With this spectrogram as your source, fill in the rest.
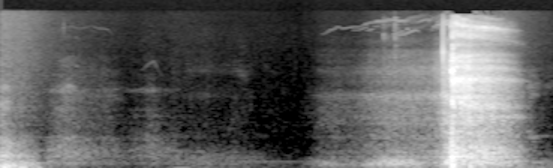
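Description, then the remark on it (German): Heavy breathing: a short breath at the start, a pause, then a long, loud, rushing exhale that swells and slowly fades, like a deep sigh into the microphone. “Schweres Atmen hier, ja.”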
